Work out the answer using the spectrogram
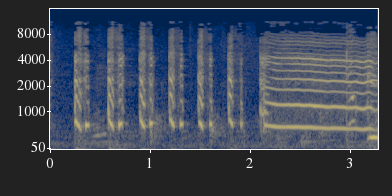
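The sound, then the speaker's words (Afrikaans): A cartoon character cries in a quick run of short, choppy sobbing bursts, then breaks into a long, sustained high-pitched wail, loud and without other voices. “hoekom huil jy?”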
